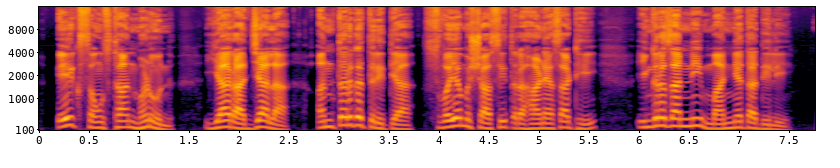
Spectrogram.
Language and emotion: Marathi, neutral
